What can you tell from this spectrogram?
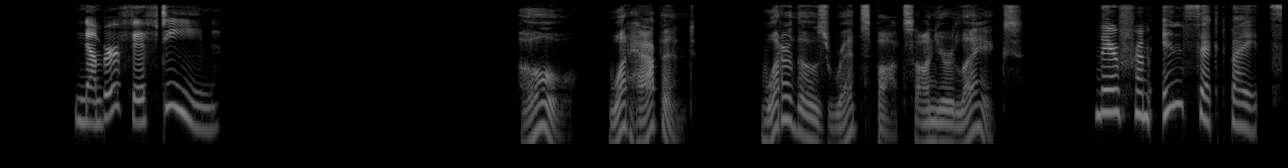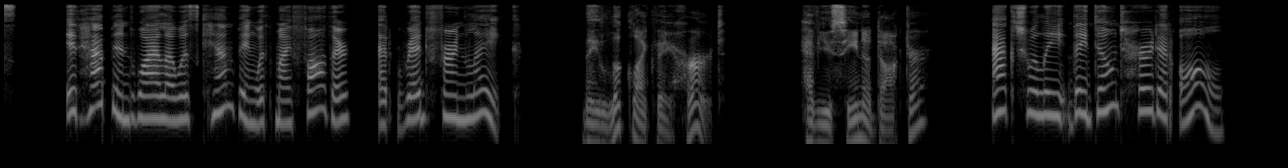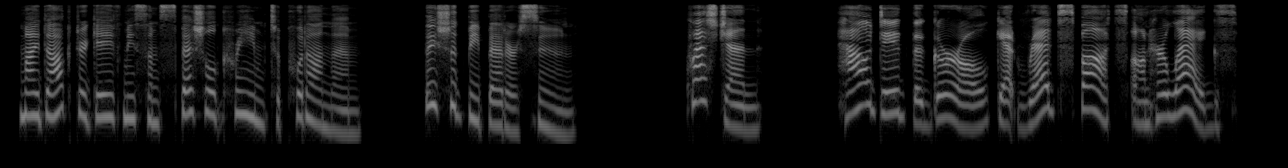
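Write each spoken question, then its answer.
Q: How did the girl get red spots on her legs?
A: From insect bites while camping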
